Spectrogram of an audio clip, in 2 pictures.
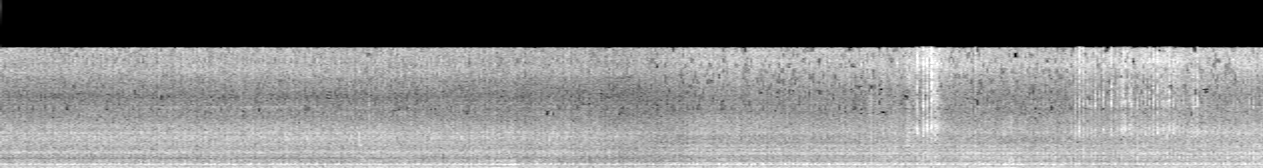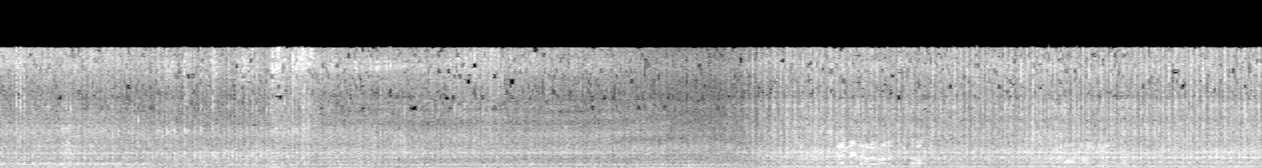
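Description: A tractor diesel engine chugs steadily close by.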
